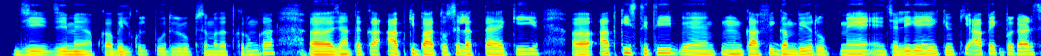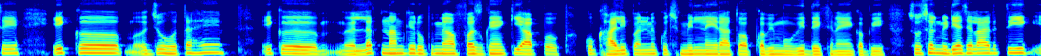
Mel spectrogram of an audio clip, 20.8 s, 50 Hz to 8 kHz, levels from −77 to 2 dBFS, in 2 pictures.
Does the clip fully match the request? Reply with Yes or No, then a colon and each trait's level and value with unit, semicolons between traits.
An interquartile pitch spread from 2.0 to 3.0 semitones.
No: average, 4.0 semitones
